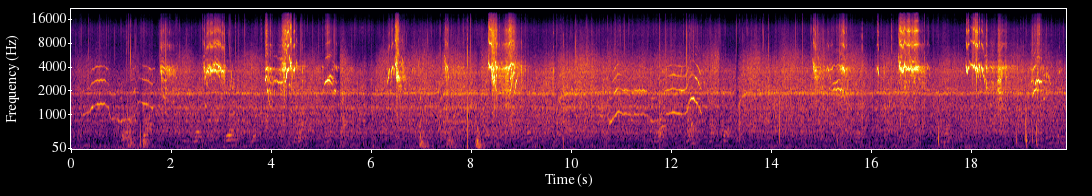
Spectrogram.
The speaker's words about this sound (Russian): Эти звуки белуга издавала при активном движении в бассейне.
